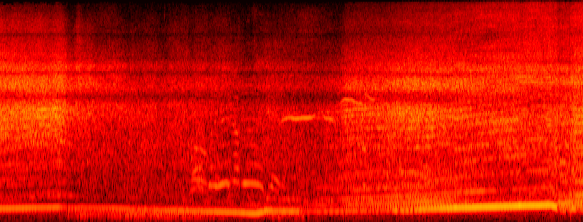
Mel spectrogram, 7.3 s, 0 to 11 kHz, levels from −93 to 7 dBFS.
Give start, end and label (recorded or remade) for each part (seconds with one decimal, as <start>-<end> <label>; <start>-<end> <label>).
0.0-5.7 recorded; 5.7-6.5 remade; 6.5-7.3 recorded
